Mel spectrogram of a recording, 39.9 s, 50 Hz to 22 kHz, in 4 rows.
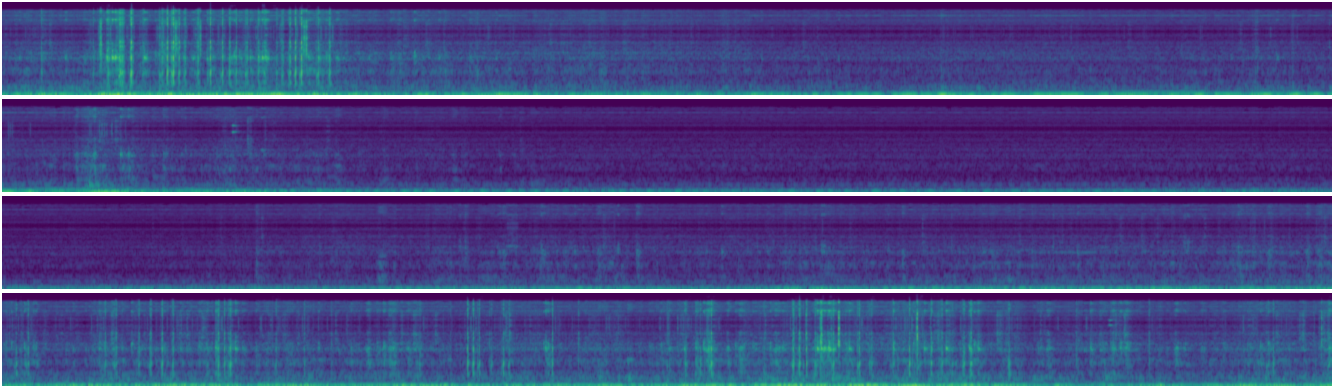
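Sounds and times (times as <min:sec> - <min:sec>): sharp knocks and rattles: 0:00.0 - 0:05.1, 0:21.8 - 0:39.9
truck engine deep rumble: 0:00.0 - 0:39.9.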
